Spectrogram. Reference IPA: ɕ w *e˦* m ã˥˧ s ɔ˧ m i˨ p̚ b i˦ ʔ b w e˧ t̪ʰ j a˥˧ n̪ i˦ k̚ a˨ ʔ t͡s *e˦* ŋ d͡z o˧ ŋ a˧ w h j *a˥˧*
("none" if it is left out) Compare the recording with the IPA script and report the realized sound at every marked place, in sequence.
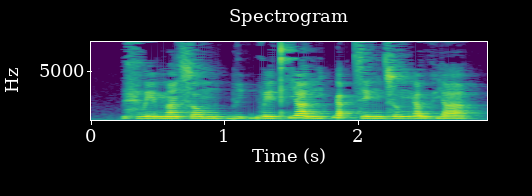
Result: e˧, e˦, a˧

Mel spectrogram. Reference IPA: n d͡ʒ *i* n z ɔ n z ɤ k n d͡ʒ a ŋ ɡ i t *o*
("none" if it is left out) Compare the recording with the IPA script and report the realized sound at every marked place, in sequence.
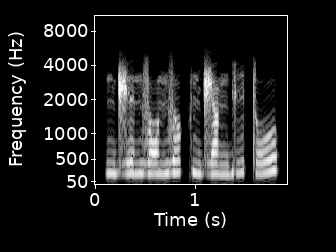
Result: e, o

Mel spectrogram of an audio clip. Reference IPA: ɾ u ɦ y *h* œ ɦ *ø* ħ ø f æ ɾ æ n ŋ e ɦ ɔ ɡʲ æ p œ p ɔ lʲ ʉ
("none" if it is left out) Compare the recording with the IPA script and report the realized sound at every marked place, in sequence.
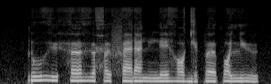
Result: h, ʉ

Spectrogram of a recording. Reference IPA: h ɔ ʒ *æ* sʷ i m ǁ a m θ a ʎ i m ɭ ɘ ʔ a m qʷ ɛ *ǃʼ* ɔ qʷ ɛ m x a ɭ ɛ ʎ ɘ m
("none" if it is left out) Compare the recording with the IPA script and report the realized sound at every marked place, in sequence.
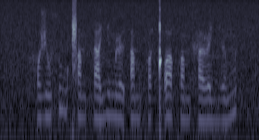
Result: ə, ǃʼ

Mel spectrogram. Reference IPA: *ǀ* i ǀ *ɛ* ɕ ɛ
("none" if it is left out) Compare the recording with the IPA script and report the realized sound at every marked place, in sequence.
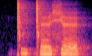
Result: ǀ, ɛ

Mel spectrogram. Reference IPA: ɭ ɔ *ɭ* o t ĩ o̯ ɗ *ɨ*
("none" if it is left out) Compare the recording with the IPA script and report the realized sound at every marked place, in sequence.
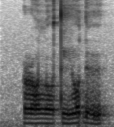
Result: l, ɨ

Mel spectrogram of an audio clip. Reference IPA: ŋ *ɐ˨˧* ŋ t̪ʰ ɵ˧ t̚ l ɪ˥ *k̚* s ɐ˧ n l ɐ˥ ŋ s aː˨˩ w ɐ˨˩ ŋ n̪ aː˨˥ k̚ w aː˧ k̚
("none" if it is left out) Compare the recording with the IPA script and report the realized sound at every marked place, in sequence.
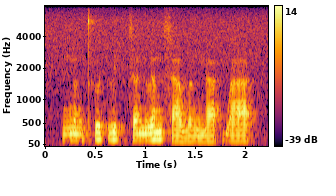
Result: ɐ˨, k̚

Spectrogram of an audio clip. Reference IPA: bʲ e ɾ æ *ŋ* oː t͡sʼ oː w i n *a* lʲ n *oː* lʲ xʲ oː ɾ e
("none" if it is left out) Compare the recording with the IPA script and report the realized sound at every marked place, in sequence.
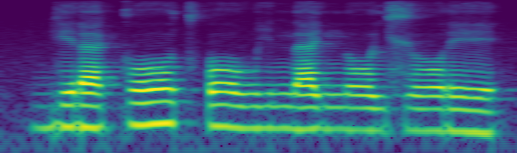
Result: k, æ, oː

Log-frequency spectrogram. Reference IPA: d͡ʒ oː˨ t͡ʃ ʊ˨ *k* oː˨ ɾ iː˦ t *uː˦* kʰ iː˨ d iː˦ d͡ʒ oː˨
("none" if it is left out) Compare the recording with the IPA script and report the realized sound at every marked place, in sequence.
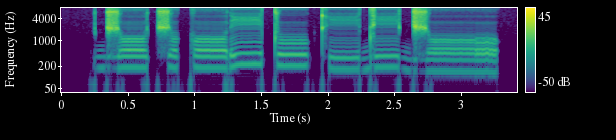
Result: k, uː˦

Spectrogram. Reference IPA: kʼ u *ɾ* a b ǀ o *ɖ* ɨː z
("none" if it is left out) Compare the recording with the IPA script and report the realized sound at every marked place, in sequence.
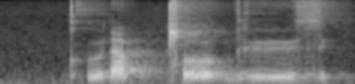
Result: ɾ, ɡ

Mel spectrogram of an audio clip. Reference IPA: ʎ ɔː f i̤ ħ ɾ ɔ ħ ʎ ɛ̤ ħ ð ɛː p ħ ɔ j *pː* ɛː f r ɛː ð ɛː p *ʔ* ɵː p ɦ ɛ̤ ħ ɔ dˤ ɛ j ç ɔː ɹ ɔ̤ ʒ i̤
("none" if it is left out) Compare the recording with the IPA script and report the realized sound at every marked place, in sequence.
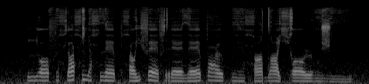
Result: f, ʕ

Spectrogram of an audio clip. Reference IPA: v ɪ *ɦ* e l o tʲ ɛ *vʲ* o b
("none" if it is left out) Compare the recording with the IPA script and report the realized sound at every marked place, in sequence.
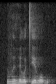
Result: ɦ, v

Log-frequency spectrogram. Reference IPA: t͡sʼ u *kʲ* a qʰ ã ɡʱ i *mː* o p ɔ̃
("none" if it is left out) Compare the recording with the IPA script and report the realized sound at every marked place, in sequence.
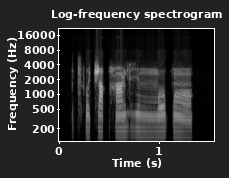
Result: t͡ʃ, mː

